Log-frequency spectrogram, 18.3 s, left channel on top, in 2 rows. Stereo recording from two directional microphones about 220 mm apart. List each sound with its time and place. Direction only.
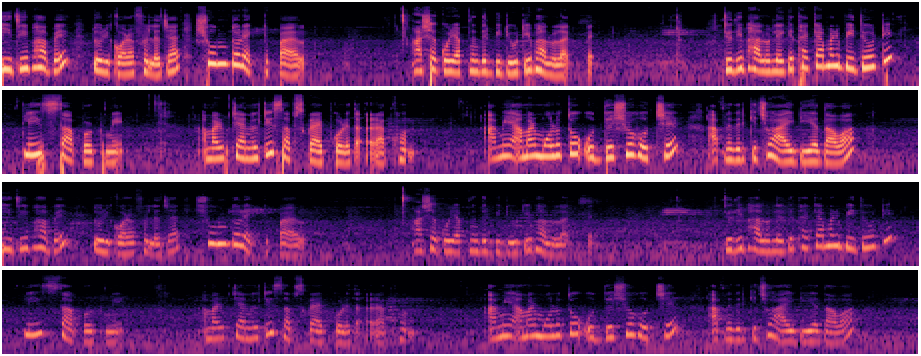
0.0 s a woman's voice: 40° left (ahead or behind)
7.2 s a woman's voice: 40° left (ahead or behind)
